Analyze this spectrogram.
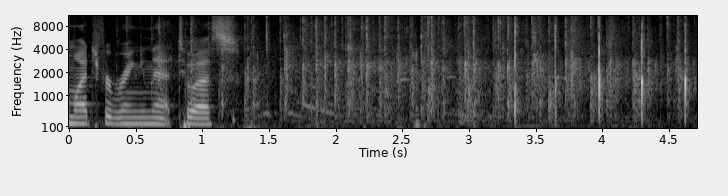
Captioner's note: applause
